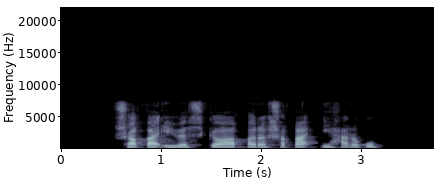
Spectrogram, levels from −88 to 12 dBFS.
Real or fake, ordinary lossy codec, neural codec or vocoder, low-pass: real; Opus, 64 kbps; none; 7.2 kHz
